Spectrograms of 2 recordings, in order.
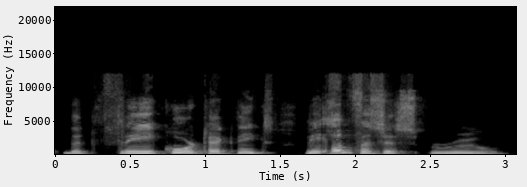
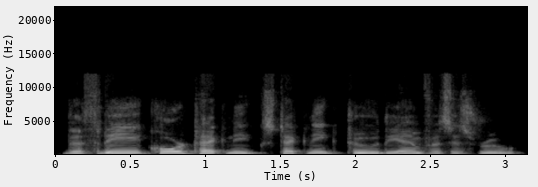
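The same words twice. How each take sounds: First: THREE and EMPHASIS punched, the rest left plain; added emphasis. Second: "three core techniques" read evenly with no word punched; monotone. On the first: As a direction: lean hard on "three" and "emphasis". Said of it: "just add some emphasis". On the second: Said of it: "if I was to speak monotone". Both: Shown as a demonstration.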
